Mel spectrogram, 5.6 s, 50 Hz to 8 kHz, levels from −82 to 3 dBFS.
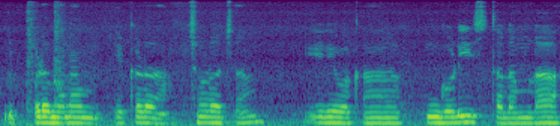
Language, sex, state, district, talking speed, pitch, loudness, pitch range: Telugu, male, Andhra Pradesh, Annamaya, 85 wpm, 130 Hz, -16 LUFS, 125-135 Hz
